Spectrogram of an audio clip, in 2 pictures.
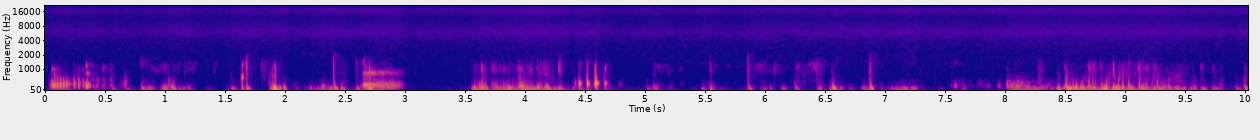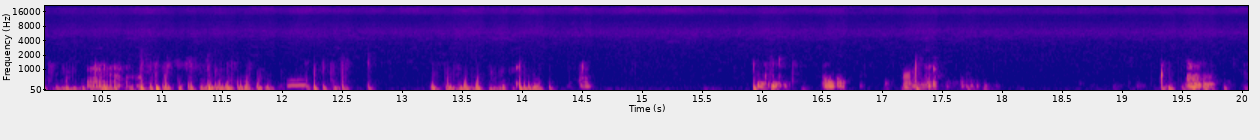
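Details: Bowel sounds some time after eating cake: low gurgling and rumbling bursts from the abdomen, ordinary borborygmi of digestion.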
